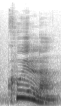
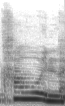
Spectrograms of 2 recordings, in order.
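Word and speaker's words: Caol Ila: 근데 저는 무슨 술 때문에 찾아봤냐면 코일라 예. 술 때문에 찾아봤는데 이 스펠링이 좀 다르거든요. 예. 영어 그냥 그걸로 읽으면은 카오일라 네. 이렇게 되죠. 하오일라. 근데 실제 발음은 그렇진 않죠. 코일라라고 하고 코일라.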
